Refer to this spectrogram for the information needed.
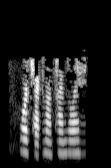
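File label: Sheriff Dispatch, Scanner audio recording archive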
